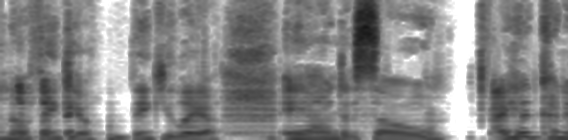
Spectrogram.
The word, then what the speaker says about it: Léah: I just want to let you know I do pronounce my name Léah. Léah, thank you. Thank you. Okay, everybody mispronounces it, so don't worry. Yeah, I love it. No, thank you. Thank you, Léah.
